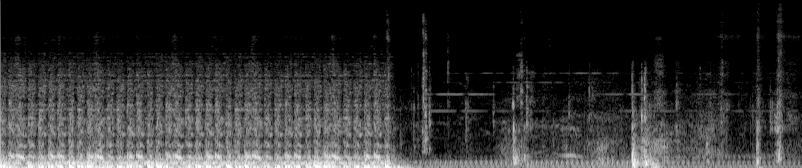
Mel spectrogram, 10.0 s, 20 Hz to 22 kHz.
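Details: 1996 Pontiac Trans Am, LT1 5.7, said to have no spark or fuel; with a fuel pump just hooked up and a new filter, five seconds of steady starter churning at about two beats a second, never catching, ending in a few clunks: cranking no-start.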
